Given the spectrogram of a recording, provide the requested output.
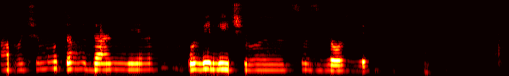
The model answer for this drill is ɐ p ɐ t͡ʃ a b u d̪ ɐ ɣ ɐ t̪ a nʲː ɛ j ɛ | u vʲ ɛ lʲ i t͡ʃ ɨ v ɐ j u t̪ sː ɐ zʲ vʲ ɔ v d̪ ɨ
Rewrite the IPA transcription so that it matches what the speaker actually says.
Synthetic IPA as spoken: ɐ p ɐ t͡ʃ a m u t̪ ɐ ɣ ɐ d̪ a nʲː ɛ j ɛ | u vʲ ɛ lʲ i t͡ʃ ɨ v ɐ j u t̪ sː ɐ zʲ vʲ ɔ z d̪ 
